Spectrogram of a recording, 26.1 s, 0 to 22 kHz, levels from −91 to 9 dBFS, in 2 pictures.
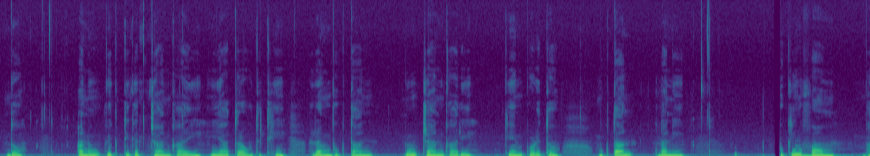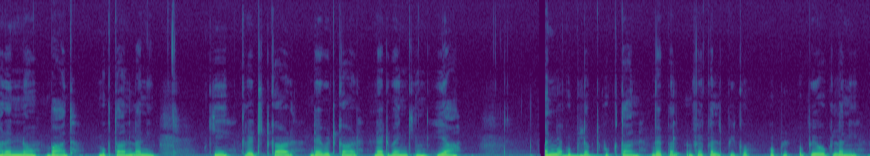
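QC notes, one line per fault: Nothing to flag here; the speech comes through without any faults worth noting.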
